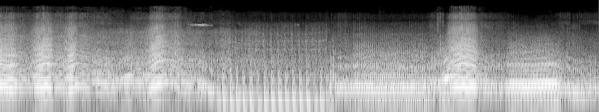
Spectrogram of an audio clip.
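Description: A motorcycle engine revs up and down, rising and falling in pitch.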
